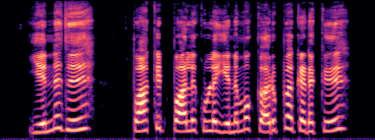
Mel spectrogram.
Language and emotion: Tamil, disgusted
